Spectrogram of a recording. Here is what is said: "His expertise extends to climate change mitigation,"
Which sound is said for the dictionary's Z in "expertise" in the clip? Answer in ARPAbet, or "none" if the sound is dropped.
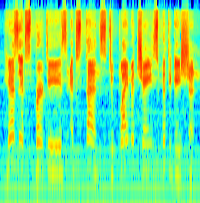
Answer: Z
